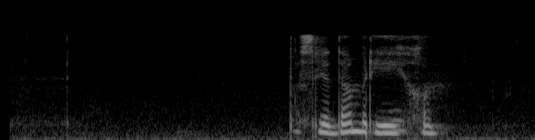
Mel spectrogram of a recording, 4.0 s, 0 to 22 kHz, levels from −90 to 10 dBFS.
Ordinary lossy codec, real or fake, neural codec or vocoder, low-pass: none; real; none; none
